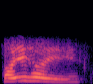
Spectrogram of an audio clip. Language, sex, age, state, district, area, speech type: Odia, female, 45-60, Odisha, Nabarangpur, rural, conversation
